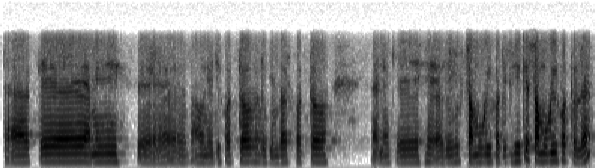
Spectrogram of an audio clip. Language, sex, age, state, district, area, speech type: Assamese, male, 60+, Assam, Majuli, urban, conversation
